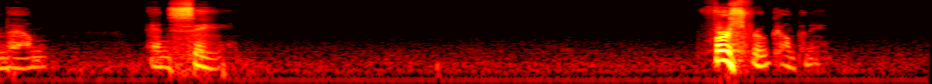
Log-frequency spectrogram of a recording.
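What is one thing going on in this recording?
A middle-aged man speaks calmly into a microphone, with long pauses, in a quiet room.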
